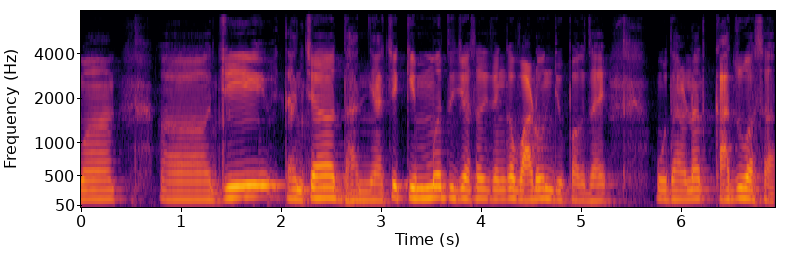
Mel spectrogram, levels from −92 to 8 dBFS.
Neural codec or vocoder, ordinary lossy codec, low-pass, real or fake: none; none; 7.2 kHz; real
